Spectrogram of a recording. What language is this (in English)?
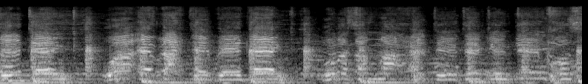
Arabic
